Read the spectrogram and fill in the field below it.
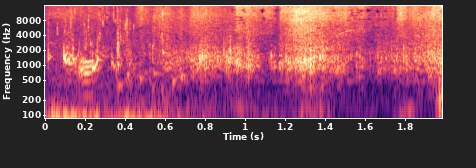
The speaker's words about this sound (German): Und ich glaube, da müssen wir jetzt durch. Das ist der Bohlsdorf-Bach.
